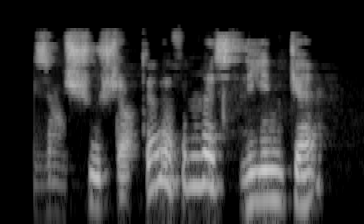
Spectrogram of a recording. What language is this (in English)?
Kabyle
